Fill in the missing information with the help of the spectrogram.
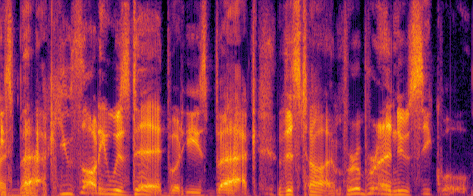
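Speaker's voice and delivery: slow, dramatic movie-trailer voice; mock trailer announcer. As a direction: sell the sequel like a trailer narrator. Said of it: "did you know LaFontaine".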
